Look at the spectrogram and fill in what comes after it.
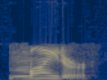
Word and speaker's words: MITRE: MITRE. That's spelled capital M-I-T-R-E.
